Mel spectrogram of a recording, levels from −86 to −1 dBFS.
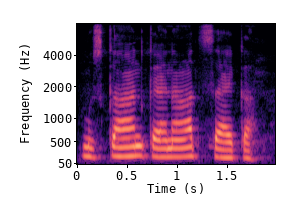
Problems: none marked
